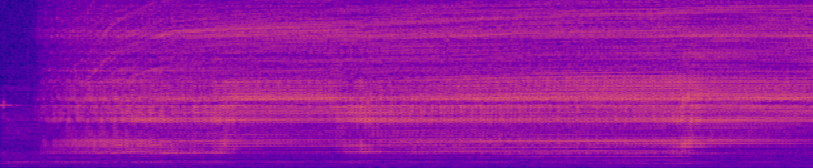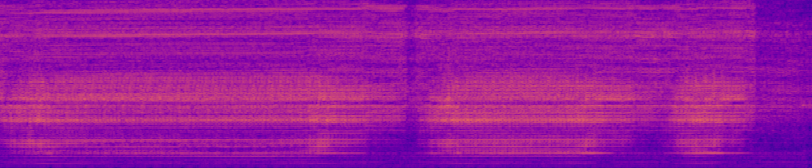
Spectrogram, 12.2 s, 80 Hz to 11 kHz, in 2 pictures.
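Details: Steady high-pitched whine of an Osstem 1-2 taper kit implant drill in a hard-bone drilling protocol demonstration, 3.5 tapered drill, pitch dipping as it bites into bone in several passes.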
